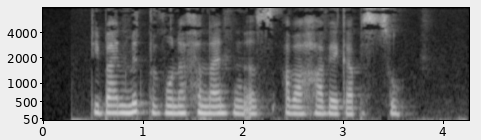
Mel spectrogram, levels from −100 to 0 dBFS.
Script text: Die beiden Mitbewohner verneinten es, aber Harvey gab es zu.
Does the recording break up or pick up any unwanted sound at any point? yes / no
no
